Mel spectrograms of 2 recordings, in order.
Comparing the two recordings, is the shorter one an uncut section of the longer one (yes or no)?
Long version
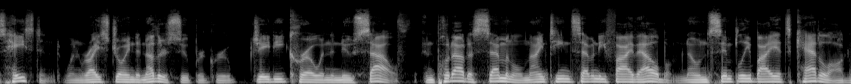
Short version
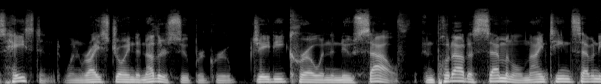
yes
